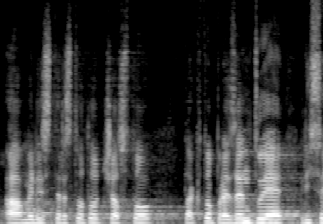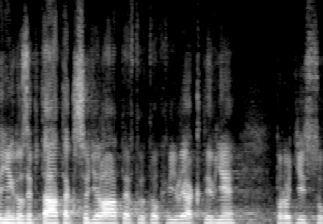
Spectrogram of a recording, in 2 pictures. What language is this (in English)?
Czech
